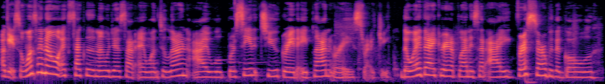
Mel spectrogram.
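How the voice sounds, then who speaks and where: A woman's voice: a little high, a bit bright. A woman who grew up speaking talks. She is chatty and candid, dropping in casual fillers as she explains things in a vlog. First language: Spanish. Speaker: language-learning vlogger.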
